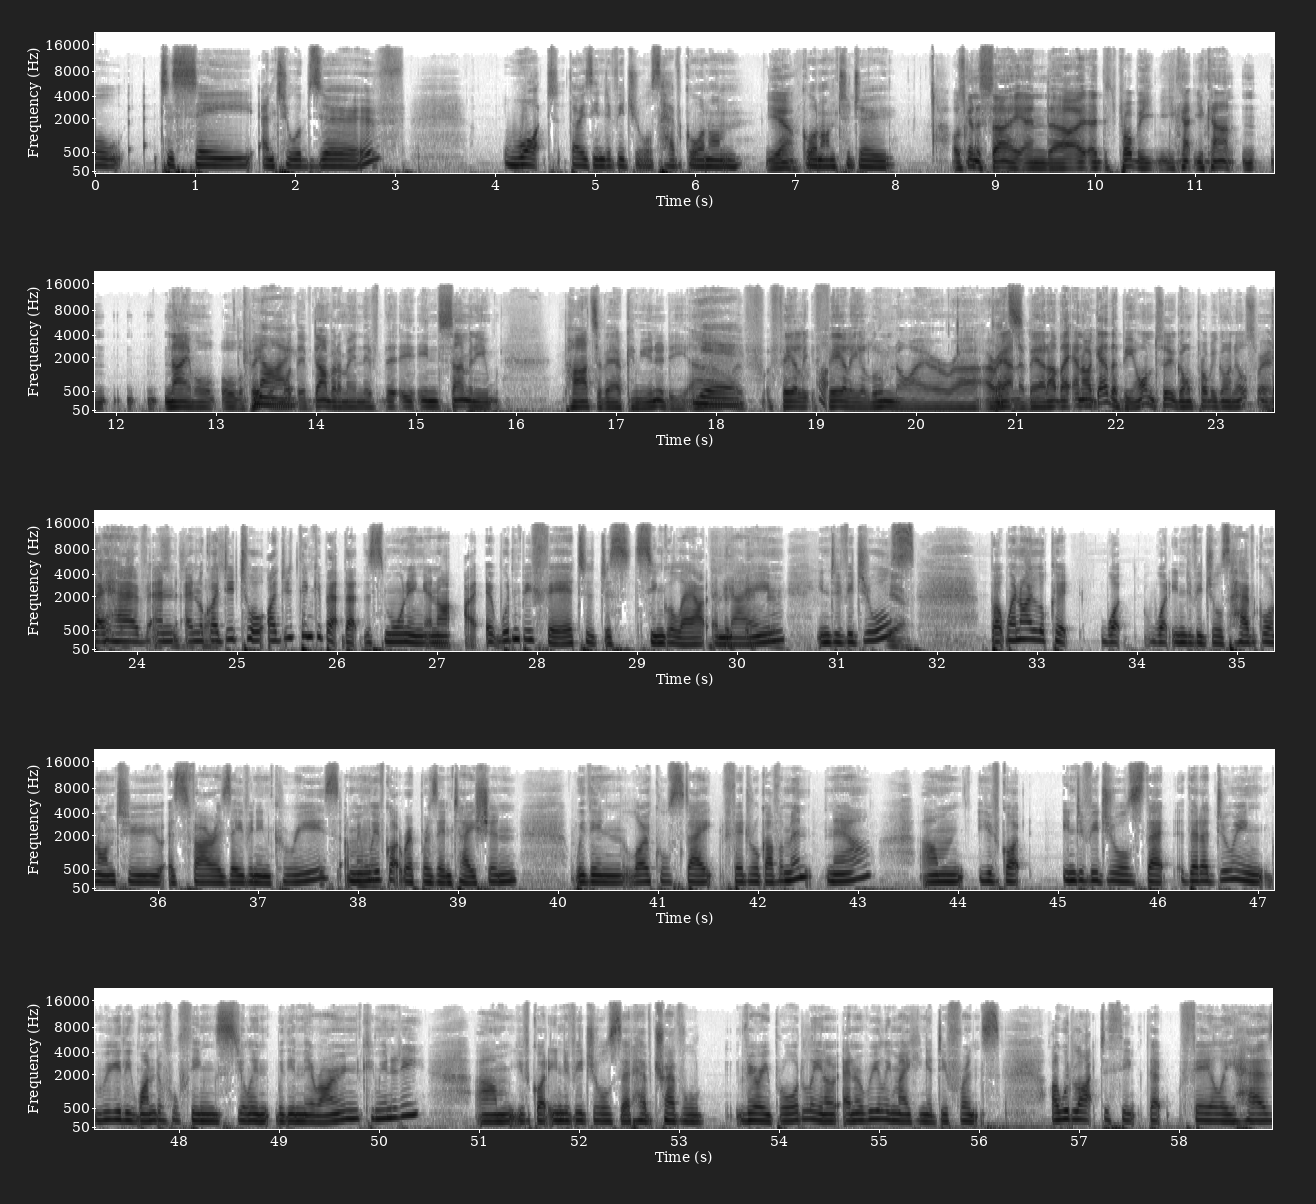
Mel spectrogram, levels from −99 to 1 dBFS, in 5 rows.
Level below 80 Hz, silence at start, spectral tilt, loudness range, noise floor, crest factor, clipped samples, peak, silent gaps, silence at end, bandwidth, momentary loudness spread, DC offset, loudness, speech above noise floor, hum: -32 dBFS; 0 s; -6.5 dB/octave; 3 LU; -50 dBFS; 16 dB; under 0.1%; 0 dBFS; none; 0 s; 15.5 kHz; 8 LU; under 0.1%; -18 LUFS; 33 dB; none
